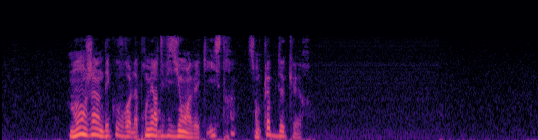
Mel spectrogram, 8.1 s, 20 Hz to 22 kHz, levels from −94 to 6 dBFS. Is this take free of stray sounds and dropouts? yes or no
yes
